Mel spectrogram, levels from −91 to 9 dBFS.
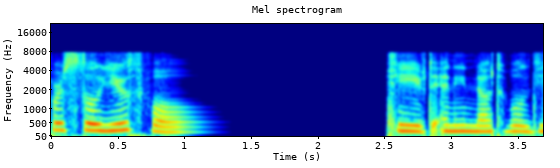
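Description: A long network dropout runs from 0.90 to 2.54 s, most likely from audio failing to reach the receiver for about 1.6 s. The receiver carries the last sound forward as a decaying buzz that thins out within a few tenths of a second, leaving roughly 1.26 s of silence. The sound then resumes with that stretch simply gone. Around it, the call path's G.722 coding keeps everything below 8 kHz.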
